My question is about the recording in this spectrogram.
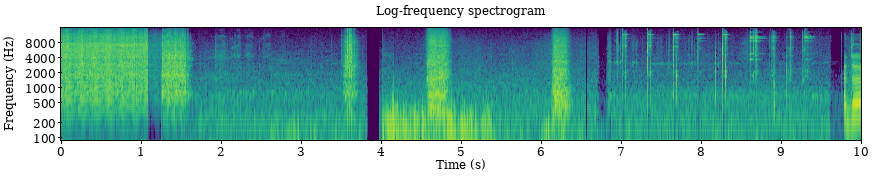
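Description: Hammer drill boring a bolt hole into rock, running loud and steady for about the first second, then a brief second burst. After it, a few short rushing noises and a run of light, sharp clicks.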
